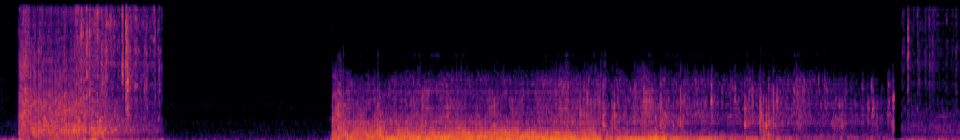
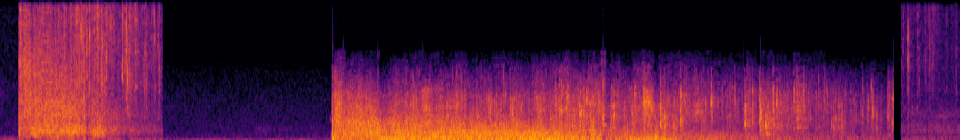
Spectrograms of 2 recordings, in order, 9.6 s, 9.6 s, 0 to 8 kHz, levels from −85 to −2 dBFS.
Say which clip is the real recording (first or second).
second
